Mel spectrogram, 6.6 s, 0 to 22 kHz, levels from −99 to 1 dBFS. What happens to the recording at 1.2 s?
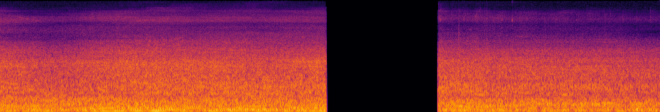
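Nothing goes wrong at 1.2 s: the everyday sound carries on intact through that moment, with no dropout, click, distortion or other fault.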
